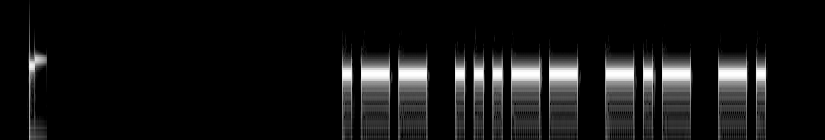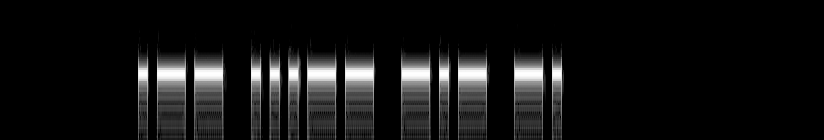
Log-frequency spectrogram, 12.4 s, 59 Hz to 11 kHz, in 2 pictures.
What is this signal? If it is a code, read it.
Morse code, heard as a keyed tone, about 17 wpm, 700 Hz. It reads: W3KN W3KN
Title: USA Call Signs - 4 Characters - Repeated 2x - 17wpm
